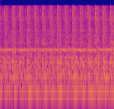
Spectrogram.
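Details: Serviced embroidery machine, previously jamming; test-stitching lettering: rapid evenly spaced needle ticks about nine a second, steady motor hum, no jams or skips; stitching normally. Renewed jamming would indicate worn dynamo shaft.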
